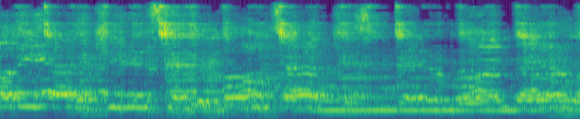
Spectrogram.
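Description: Live pop-rock band playing with electric guitar, bass, keyboard and drums, a woman singing over it, with a long held note in the second half.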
